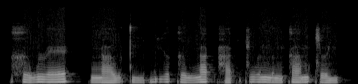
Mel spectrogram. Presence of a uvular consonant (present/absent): absent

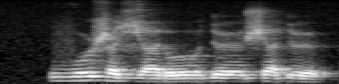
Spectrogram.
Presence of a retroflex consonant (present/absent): present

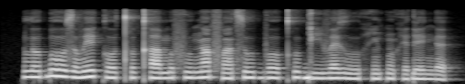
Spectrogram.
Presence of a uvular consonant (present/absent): absent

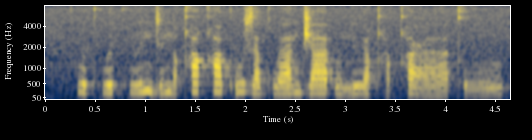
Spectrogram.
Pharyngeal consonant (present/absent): present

